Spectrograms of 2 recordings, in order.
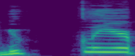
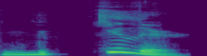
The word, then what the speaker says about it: nuclear: efforts to begin generating nuclear power once it takes effect. Remember, it's pronounced nuclear. Nuclear.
